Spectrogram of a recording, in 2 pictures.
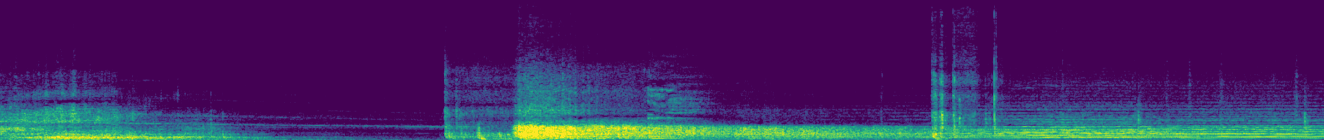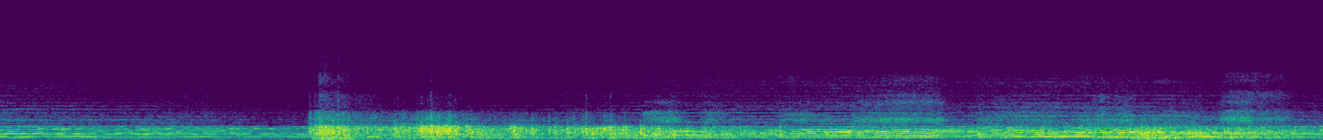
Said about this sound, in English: he like strikes the cannons thing to spark it with his metal claw gripper thingies and fires the cannon at Poe, which hits him, sends him flying out of the factory out into the middle of the river.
